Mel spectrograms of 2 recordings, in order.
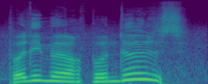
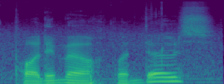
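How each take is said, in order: First: Higher, thrilled repeat; excited. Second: Said in the usual way. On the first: Real, not acted. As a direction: exclaim it with delight.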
